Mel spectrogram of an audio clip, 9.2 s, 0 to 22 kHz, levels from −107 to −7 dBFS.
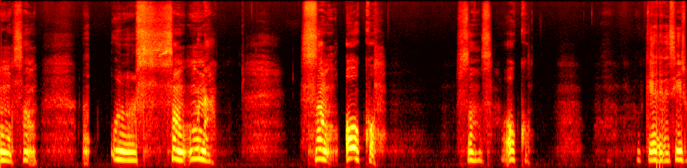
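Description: Throughout the speech there is channel delay (comb filtering): one channel trails the other by around 10 ms, and the mono sum cancels at evenly spaced frequencies from roughly 50 Hz upward. Unlike plain dullness from a low-pass filter, the hollow, phasey colour comes from fixed notches across the whole spectrum.

From 8.76 to 8.84 s, two 40 ms chunks are out of order, with the later one playing first. Nothing is missing, which sets it apart from a dropout. The result is a brief jumbled moment.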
